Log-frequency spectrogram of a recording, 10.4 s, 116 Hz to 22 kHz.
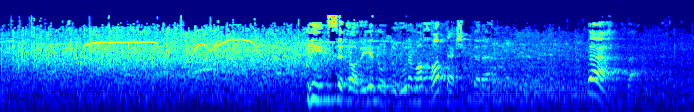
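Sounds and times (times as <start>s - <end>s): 
audience applause at an awards presentation: 0.0s - 5.7s
speech: 4.6s - 7.8s, 8.8s - 9.3s.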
